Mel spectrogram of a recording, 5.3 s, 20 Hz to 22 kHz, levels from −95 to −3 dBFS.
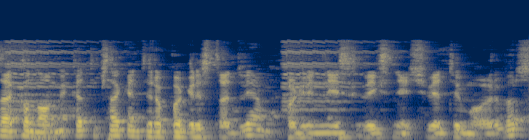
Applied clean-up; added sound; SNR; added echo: classical method WPE with log-MMSE.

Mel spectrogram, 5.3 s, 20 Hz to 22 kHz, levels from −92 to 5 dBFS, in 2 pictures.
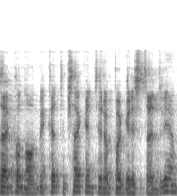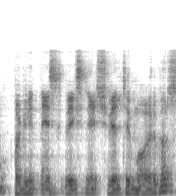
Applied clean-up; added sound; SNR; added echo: neural mask model DeepFilterNet 3.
